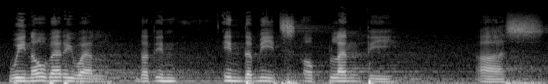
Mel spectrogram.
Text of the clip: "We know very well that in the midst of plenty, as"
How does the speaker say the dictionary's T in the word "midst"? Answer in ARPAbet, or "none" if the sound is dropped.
none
